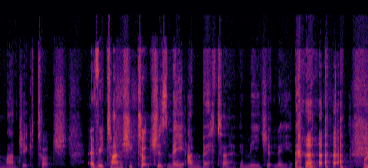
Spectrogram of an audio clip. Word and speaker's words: touché: Well, the thing is it looks you you'll see that word in English and it looks like touch, but you shouldn't pronounce it as touch.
